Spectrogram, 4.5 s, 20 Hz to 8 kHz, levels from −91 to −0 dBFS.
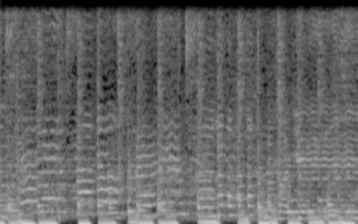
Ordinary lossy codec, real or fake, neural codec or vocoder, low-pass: none; real; none; none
